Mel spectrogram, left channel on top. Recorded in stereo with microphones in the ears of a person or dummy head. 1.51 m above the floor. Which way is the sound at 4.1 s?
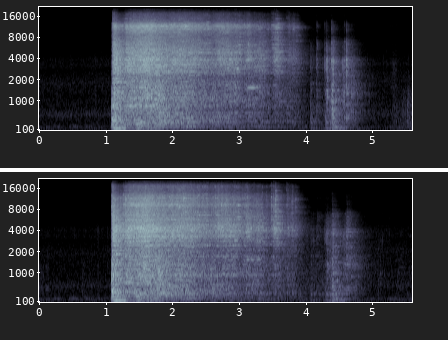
50° left (ahead or behind).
